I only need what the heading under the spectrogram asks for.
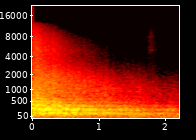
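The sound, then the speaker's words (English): A TM-46 anti-tank mine is detonated in a controlled demolition during mine clearance. The heavy blast is loud from the start, then decays into a rumbling roar that fades steadily over about two seconds. “In February 2012, a few hundred metres from the site of this demolition, a similar TM-46 anti-tank mine killed 8 people in a single explosion.”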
